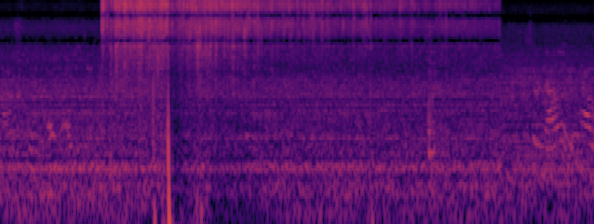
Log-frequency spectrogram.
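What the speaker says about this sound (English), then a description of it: "Now we go in with more canola oil and just move it around. And then we add our last bit of eggplant." Eggplant frying in canola oil in a pan gives a steady close sizzling hiss, with a sharp clunk of utensil or pan partway through, while a person talks quietly over the cooking.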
